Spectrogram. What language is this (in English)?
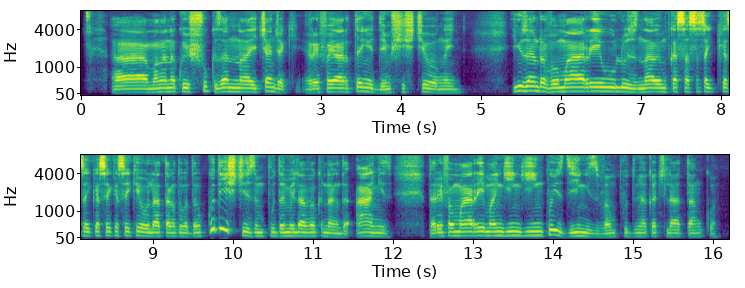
Tesaka Malagasy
